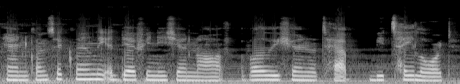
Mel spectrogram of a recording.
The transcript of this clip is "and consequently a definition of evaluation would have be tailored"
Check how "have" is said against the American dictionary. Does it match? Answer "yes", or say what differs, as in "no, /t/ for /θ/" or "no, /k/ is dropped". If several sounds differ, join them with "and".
no, /p/ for /v/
